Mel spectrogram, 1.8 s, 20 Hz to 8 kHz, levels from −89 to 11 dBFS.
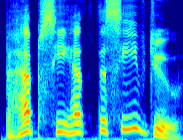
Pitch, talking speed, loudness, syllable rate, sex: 170 Hz, 165 wpm, -20 LUFS, 4.6 syllables/s, male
